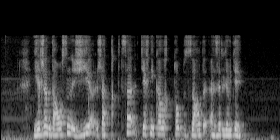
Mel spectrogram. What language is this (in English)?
Kazakh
